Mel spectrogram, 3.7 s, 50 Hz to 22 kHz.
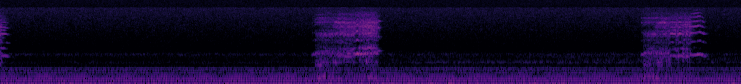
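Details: Barn owls, wild, in a monitored nest box while the male presents a big rat to the family; two broad, breathy screeches of under half a second each, roughly 1.6 seconds apart, over steady humming.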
